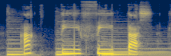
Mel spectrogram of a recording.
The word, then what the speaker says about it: aktivitas: Karena sesuai dengan pengucapan aktivitas V, jadi tetap menggunakan atau wajib menggunakan huruf V, bukan huruf F, aktivitas.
